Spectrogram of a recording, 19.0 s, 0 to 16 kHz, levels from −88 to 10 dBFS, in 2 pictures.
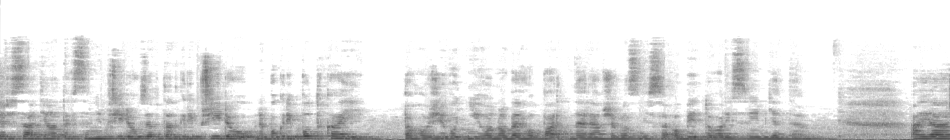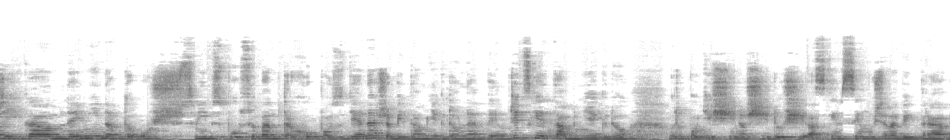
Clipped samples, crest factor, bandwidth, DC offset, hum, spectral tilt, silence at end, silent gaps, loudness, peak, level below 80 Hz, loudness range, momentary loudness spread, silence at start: under 0.1%; 16 dB; 12 kHz; under 0.1%; none; -5 dB/octave; 0 s; none; -26 LUFS; -10 dBFS; -42 dBFS; 2 LU; 6 LU; 0 s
